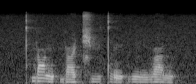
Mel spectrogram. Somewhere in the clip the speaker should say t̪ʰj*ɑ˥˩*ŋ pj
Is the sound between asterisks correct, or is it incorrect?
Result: correct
